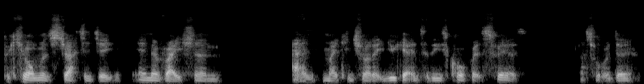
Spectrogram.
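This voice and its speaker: A middle-aged British man answering interview questions in a measured way, repeating phrases as he searches for words. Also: sits low, steady tone, slightly rough, poor audio. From United Kingdom. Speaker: guest, procurement consultant.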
